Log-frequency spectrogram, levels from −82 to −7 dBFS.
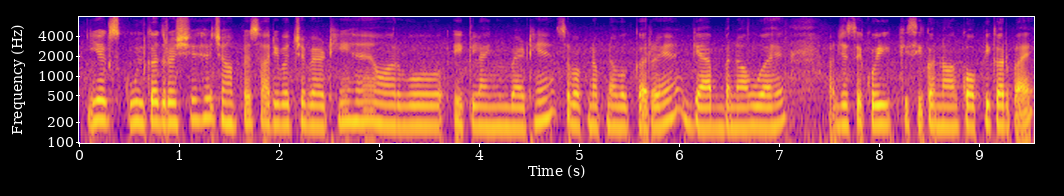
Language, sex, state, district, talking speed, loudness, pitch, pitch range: Hindi, female, Maharashtra, Solapur, 245 wpm, -17 LUFS, 185 Hz, 175-200 Hz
